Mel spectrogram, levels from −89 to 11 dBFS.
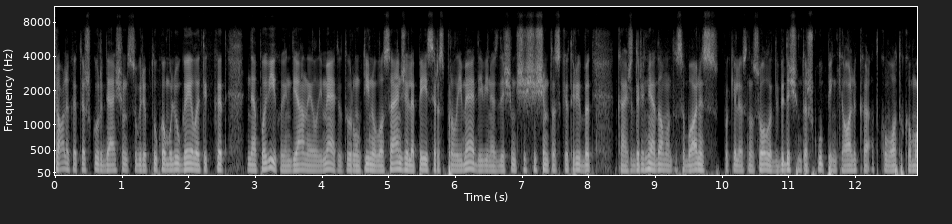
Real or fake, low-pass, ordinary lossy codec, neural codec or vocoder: real; 7.2 kHz; Opus, 24 kbps; none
